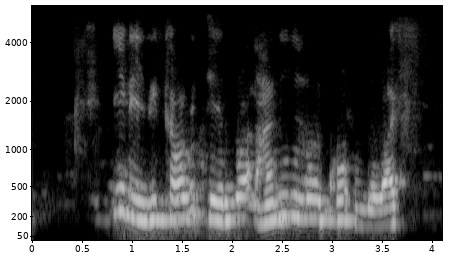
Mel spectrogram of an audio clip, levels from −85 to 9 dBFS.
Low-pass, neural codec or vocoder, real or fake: 5.4 kHz; codec, 16 kHz, 4 kbps, X-Codec, HuBERT features, trained on general audio; fake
